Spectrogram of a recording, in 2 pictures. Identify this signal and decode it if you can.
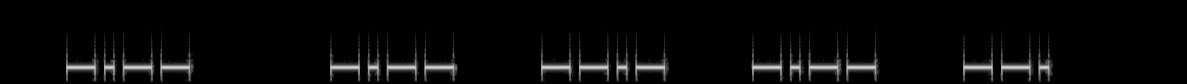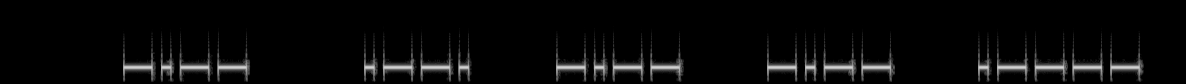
Morse code, heard as a keyed tone, about 13 wpm, spaced as for 7 wpm, 800 Hz. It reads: YYQYG YPYY1
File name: LEZIONI / 8 YJ45 / 8 Y ws 12wpm 3409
